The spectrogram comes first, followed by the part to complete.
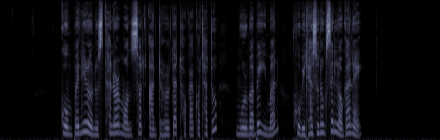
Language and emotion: Assamese, fearful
